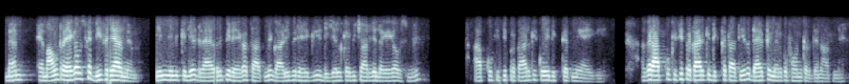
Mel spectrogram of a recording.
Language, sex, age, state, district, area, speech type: Hindi, male, 30-45, Madhya Pradesh, Betul, urban, conversation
